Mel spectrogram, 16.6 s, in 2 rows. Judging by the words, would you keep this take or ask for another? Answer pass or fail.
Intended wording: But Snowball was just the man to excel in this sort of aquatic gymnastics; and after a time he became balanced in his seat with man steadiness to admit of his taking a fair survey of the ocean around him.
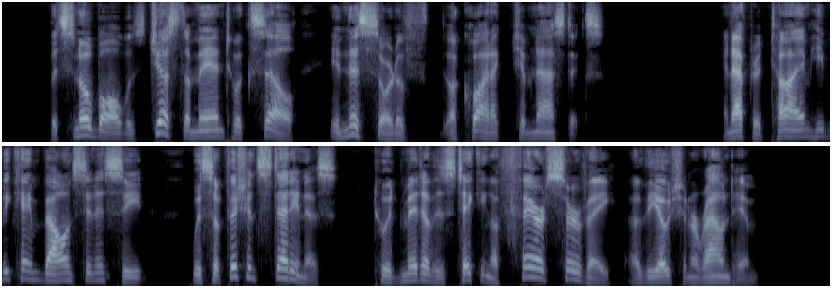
fail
